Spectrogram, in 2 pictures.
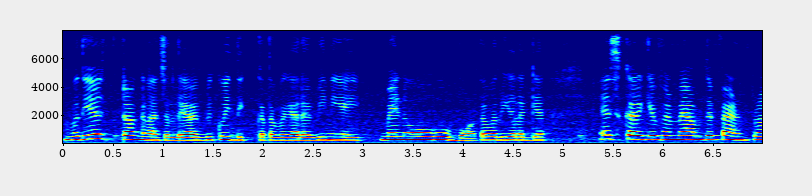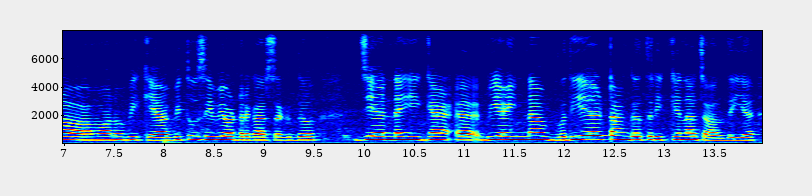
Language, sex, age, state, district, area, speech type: Punjabi, female, 30-45, Punjab, Bathinda, urban, spontaneous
